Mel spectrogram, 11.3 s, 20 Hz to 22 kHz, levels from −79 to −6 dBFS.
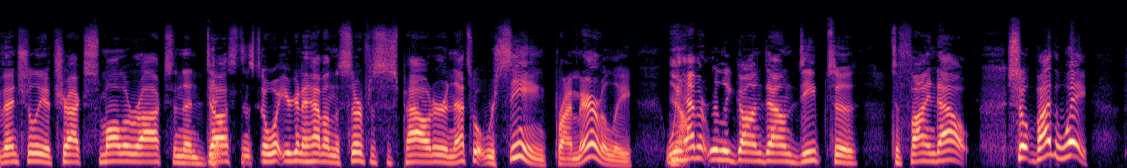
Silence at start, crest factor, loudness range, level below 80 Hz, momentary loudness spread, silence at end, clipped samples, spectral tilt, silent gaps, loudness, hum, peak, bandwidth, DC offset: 0 s; 16 dB; 1 LU; -62 dBFS; 9 LU; 0.45 s; under 0.1%; -5.5 dB/octave; none; -17 LUFS; none; -2 dBFS; 12.5 kHz; under 0.1%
